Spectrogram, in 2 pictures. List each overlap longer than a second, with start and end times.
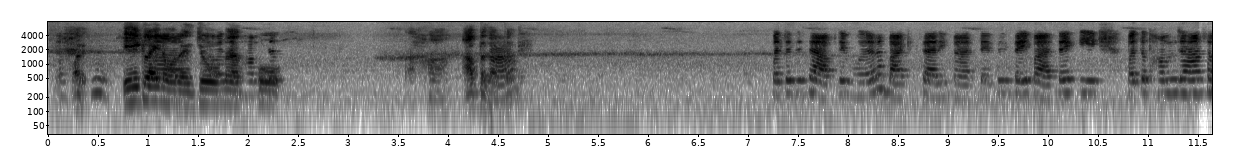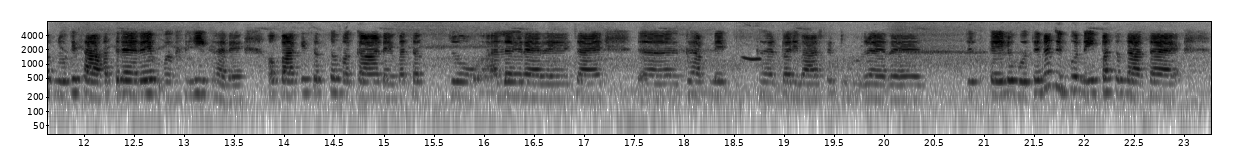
1.0-2.3

